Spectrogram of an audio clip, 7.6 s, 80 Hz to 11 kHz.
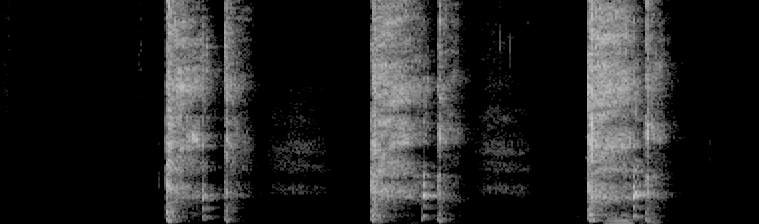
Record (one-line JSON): {"three_cough_length": "7.6 s", "three_cough_amplitude": 6597, "three_cough_signal_mean_std_ratio": 0.42, "survey_phase": "beta (2021-08-13 to 2022-03-07)", "age": "45-64", "gender": "Female", "wearing_mask": "No", "symptom_cough_any": true, "symptom_runny_or_blocked_nose": true, "symptom_sore_throat": true, "symptom_fatigue": true, "symptom_headache": true, "smoker_status": "Never smoked", "respiratory_condition_asthma": true, "respiratory_condition_other": false, "recruitment_source": "Test and Trace", "submission_delay": "2 days", "covid_test_result": "Positive", "covid_test_method": "ePCR"}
